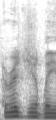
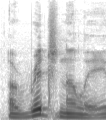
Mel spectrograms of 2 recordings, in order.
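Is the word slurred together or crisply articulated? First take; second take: slurred; crisp. First: The syllables are slurred together. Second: Each syllable is crisply articulated. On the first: The speaker calls it wrong. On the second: The speaker calls it right.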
